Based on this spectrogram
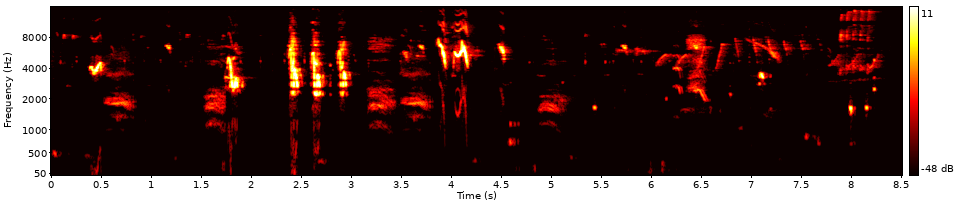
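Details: Rose-ringed parakeet (Psittacula krameri) calling: a quick run of three harsh, broadband shrieks near the middle, amid scattered high, thin chirps and short whistled notes.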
